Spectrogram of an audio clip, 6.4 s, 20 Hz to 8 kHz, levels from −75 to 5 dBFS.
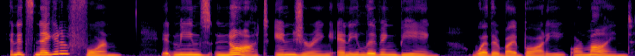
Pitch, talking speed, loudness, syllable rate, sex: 220 Hz, 150 wpm, -17 LUFS, 4.6 syllables/s, female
